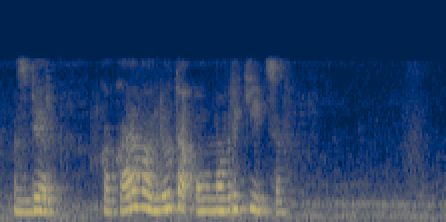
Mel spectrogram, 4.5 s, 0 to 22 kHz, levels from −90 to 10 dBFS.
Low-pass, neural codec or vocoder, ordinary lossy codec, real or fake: 7.2 kHz; none; Opus, 32 kbps; real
